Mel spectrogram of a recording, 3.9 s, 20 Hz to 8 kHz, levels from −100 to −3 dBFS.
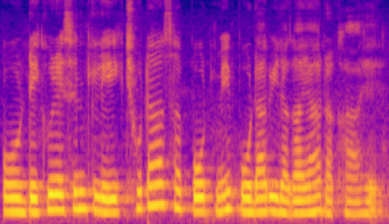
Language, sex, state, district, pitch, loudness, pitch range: Hindi, female, Arunachal Pradesh, Papum Pare, 185 Hz, -12 LUFS, 180-210 Hz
